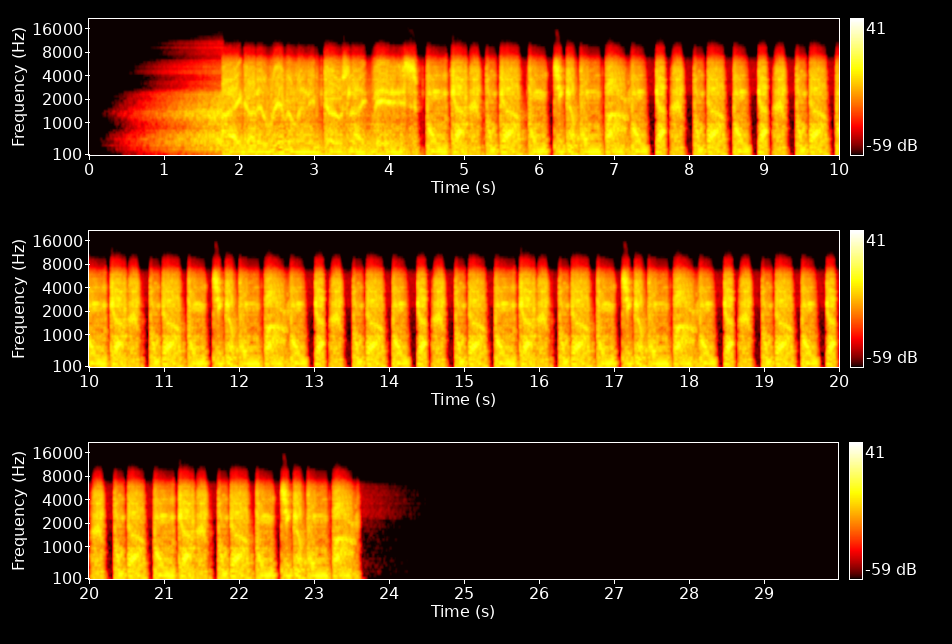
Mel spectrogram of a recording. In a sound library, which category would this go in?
Music > Solo percussion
